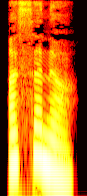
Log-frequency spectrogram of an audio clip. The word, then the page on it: ಆಸೀನ: āsīna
